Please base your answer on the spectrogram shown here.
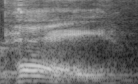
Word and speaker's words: פ: is uh a mouth okay uh the letter pay is spelled pay olif um if you're using it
